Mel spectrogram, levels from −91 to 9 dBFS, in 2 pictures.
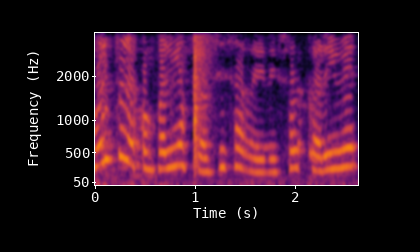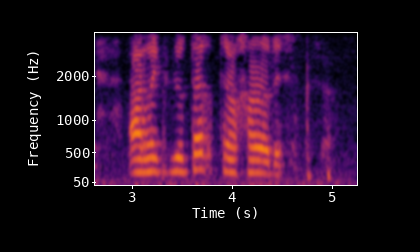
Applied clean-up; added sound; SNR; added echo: none; Snare drum; 2 dB; none.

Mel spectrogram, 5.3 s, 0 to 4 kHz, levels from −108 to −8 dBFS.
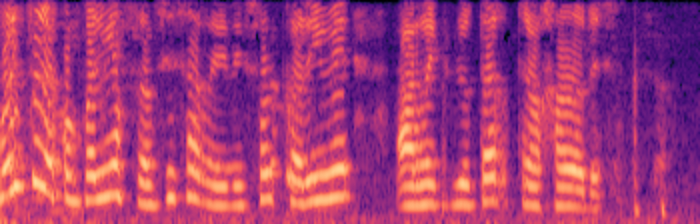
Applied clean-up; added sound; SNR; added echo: none; none; none; none.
